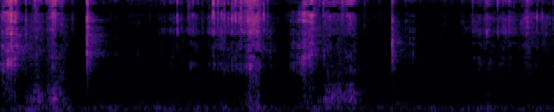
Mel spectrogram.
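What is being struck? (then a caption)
Bar of soap. A utility knife blade scrapes and shaves the surface of a solid orange and white striped bar soap held in the palm. Short, bright scraping strokes come in a quick series with soft crunchy, tearing texture between quieter gaps.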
